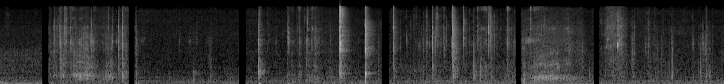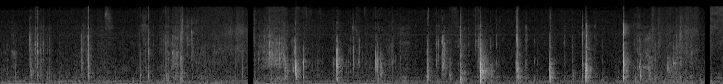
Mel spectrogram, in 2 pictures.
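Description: Fidget toys handled close up: scattered sharp clicks and crinkly, crunchy handling noises, including a hand squishing a bowl of water beads, broken by a few brief dropouts.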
